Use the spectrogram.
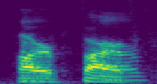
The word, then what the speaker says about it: Favre: How do you? Favre. Even though the V and the R are the opposite of how you pronounce it.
